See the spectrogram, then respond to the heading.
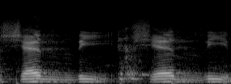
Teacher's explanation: Huruf ra itu adalah salah satu huruf bainiyah atau huruf tawassut, maka dia sedikit mengalir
